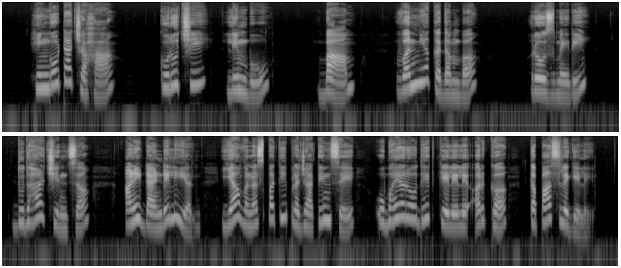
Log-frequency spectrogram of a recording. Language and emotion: Marathi, neutral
